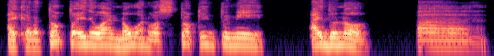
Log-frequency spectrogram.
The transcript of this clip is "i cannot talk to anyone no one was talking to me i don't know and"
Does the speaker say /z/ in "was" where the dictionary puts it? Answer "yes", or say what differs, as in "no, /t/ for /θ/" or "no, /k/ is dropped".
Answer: no, /s/ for /z/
